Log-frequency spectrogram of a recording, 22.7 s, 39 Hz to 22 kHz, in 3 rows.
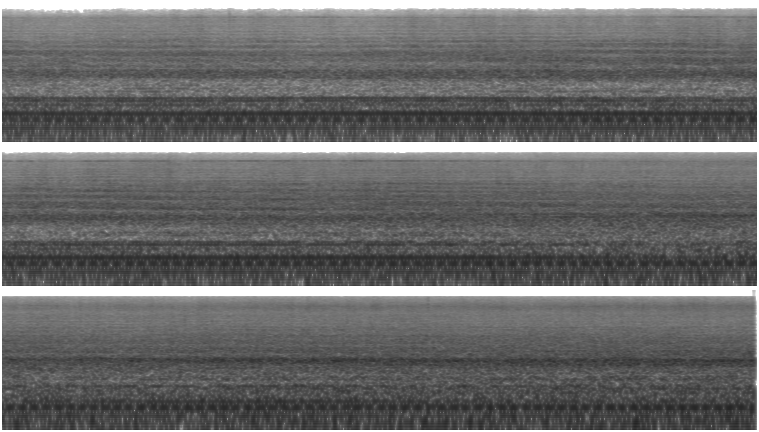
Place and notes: {
  "title": "Walhain, Belgique - Combine harvester",
  "date": "2016-08-15 13:30:00",
  "description": "A combine harvester in the fields, harvesting the wheat. This is the day, there's machines in the fields everywhere.",
  "latitude": "50.65",
  "longitude": "4.67",
  "altitude": "136",
  "timezone": "Europe/Brussels"
}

